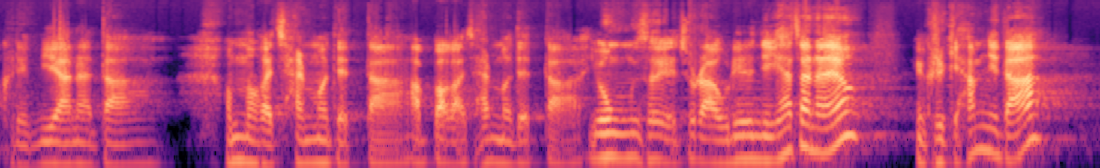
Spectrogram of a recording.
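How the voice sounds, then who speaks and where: A man preaching as a pastor, talking in a conversational way with rhetorical questions and briefly acting out quoted people. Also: a little high. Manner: animated, acts out quoted parents and children. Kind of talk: sermon. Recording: long hall reverb.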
